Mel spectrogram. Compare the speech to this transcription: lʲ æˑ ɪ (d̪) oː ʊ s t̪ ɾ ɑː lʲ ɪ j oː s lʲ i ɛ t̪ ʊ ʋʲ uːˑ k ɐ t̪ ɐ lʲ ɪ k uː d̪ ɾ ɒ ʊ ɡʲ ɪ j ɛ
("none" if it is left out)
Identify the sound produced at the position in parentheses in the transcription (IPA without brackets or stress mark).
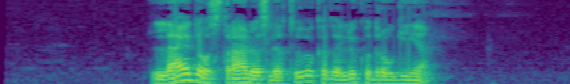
d̪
